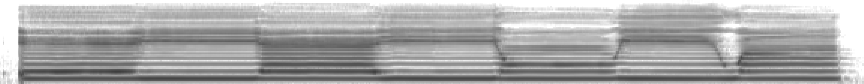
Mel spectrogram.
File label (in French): eh i ai i on i oin, vocal library, FRA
